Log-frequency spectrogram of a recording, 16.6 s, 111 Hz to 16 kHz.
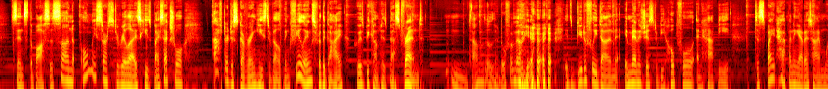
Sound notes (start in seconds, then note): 10.4 laugh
